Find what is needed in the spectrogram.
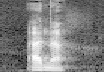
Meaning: where is, how are
- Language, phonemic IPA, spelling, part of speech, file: Wolof, /ˈa.na/, ana, adverb, Wo-ana.ogg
